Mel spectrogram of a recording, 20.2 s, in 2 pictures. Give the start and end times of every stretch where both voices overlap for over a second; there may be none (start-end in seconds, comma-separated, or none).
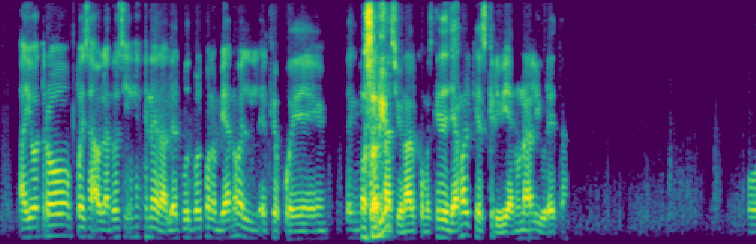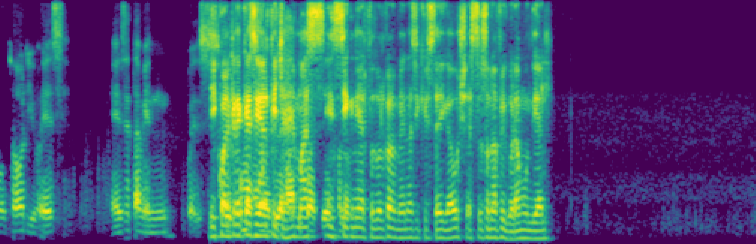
12.9-14.8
